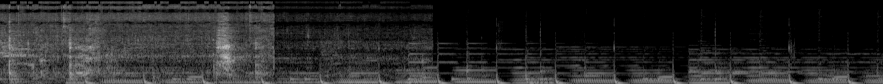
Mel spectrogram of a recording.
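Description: Chicken sizzles in a hot pan and is stirred with steady, rhythmic scrapes of a spoon, loud and close, with the frying hiss dropping partway through; no one speaks.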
